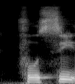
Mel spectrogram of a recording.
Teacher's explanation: سین باریک سیٹی سے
